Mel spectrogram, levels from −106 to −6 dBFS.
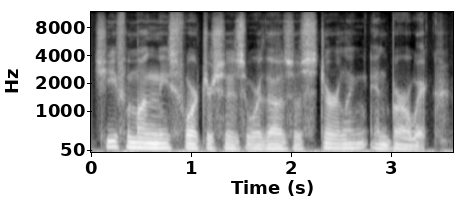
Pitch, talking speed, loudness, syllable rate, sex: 100 Hz, 165 wpm, -16 LUFS, 5.4 syllables/s, male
